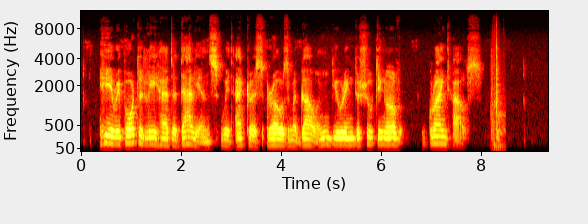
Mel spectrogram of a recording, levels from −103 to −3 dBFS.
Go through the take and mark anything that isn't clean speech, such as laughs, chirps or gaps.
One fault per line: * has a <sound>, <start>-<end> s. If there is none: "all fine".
* has a thud, 8.2-8.5 s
